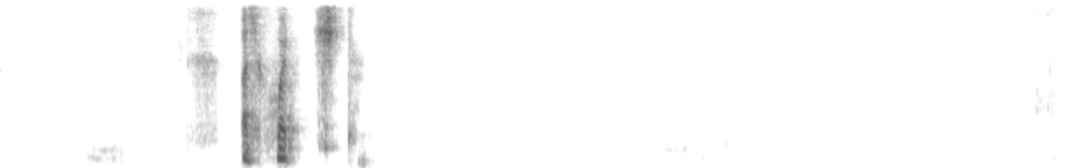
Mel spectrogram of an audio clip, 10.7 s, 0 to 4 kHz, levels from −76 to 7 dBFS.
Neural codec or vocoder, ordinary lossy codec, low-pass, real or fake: none; AAC, 24 kbps; 3.6 kHz; real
